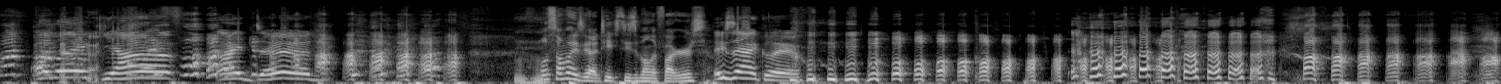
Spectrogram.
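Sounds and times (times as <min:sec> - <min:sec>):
people laughing hard: 0:00.0 - 0:04.8, 0:07.9 - 0:15.0.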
